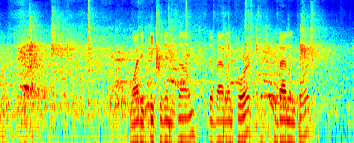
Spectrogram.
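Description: Hockey sticks clack sharply against a puck.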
